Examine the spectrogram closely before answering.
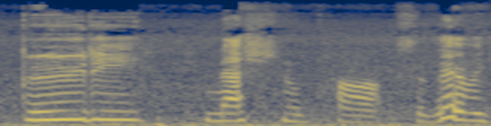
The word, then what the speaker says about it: Bouddi: to go to now I thought it was pronounced bowy National Park John you thought it was booty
